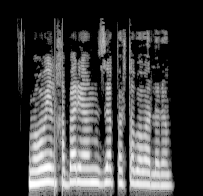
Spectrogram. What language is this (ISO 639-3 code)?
pus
